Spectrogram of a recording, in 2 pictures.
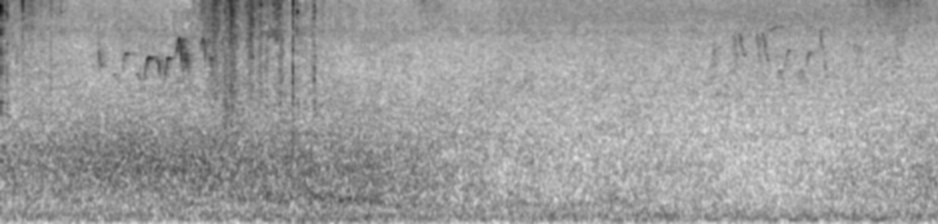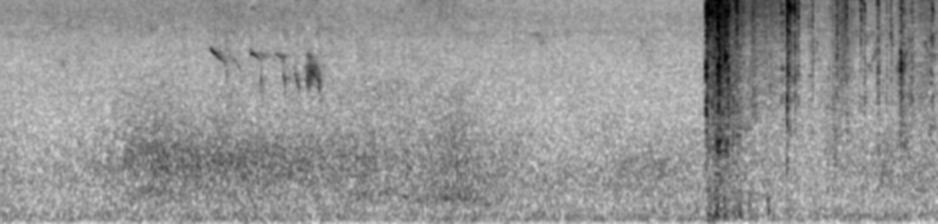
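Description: Wind blows softly through pine trees outdoors.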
